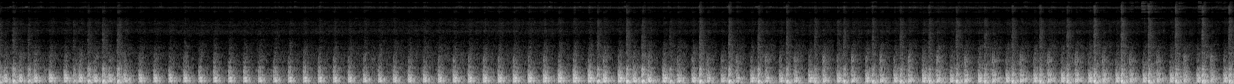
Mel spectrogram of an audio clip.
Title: LG washing machine noise, getting worse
